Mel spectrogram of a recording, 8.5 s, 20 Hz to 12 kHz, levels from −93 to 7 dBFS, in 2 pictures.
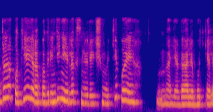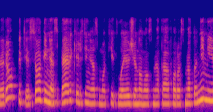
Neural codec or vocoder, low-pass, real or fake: codec, 16 kHz, 16 kbps, FreqCodec, smaller model; 7.2 kHz; fake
